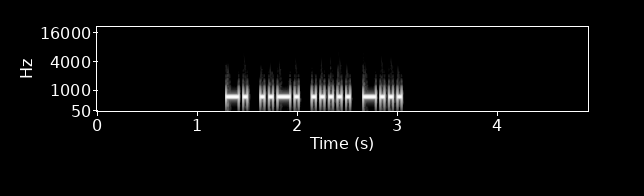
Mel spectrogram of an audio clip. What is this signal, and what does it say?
Morse code, heard as a keyed tone, about 28 wpm, 700 Hz. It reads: NF5B
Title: USA Call Signs - 4 Characters - Repeated 2x - 28wpm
